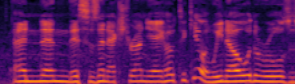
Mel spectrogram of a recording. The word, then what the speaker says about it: extra añejo: Extra añejo.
